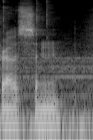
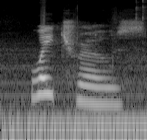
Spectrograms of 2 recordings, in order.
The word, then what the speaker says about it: Waitrose: how to say what Rowson that's not how you say my favorite supermarket it's not how you say it Waitrose what the [ __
